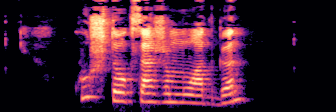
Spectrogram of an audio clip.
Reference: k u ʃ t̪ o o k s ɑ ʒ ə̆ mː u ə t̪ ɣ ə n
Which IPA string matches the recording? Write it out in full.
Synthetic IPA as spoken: k u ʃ t̪ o o k s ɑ ʒ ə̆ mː u ɑ t̪ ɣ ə n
